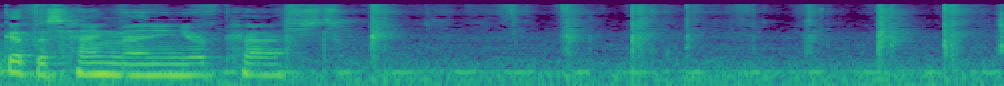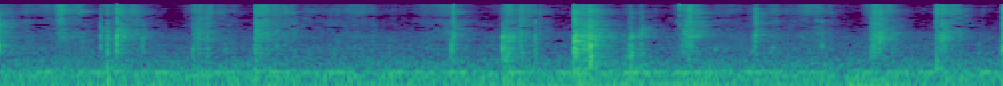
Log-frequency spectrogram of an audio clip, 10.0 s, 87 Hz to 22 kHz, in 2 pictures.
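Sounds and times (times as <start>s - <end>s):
cards shuffled by hand: 1.4s - 10.0s.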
